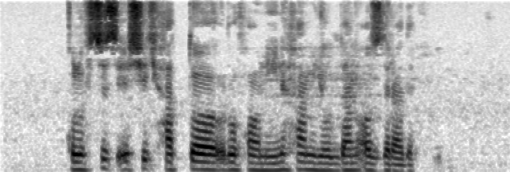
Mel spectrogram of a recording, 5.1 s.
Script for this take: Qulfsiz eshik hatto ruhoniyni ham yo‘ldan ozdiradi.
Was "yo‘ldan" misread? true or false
false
